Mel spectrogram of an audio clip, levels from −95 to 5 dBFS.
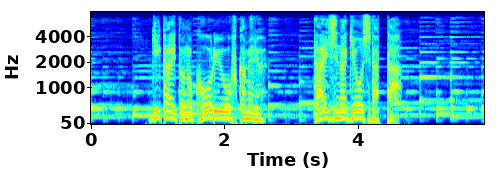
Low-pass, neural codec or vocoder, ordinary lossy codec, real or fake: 7.2 kHz; none; none; real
